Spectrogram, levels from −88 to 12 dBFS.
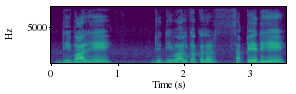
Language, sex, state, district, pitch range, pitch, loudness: Hindi, male, Bihar, Araria, 140-170 Hz, 160 Hz, -21 LUFS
